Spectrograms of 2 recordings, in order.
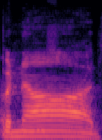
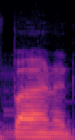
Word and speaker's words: Bernard: I broke into your Berard Berard that's why I don't remember broke into your piggy cuz his name's Bernard but he's saying it wrong doesn't ring a bell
